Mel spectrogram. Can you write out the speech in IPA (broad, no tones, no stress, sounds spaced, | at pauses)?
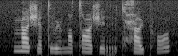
ŋ a ʃ æ t v e ɭ n a tˤ e i̯ ʃ e r ø t ħ a y̯ pʰ ɔ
